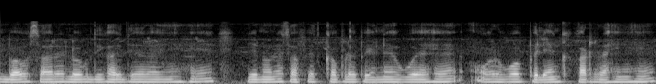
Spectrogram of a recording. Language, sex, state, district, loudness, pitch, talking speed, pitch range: Hindi, male, Chhattisgarh, Bilaspur, -16 LUFS, 115 Hz, 185 wpm, 115-120 Hz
